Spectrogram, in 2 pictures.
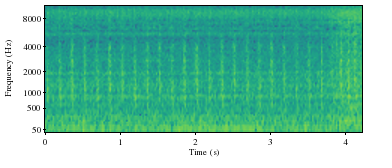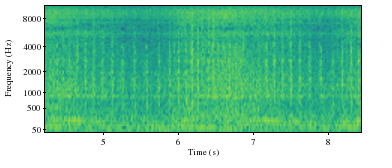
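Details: Jeep Grand Cherokee Laredo 4.0 inline-six (AMC 242), fully warm idle in winter, hard cold starts needing 5+ seconds cranking: steady light knock about three times a second over the engine; piston slap from cracked piston skirts.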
